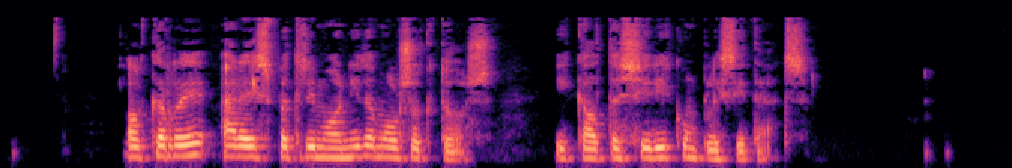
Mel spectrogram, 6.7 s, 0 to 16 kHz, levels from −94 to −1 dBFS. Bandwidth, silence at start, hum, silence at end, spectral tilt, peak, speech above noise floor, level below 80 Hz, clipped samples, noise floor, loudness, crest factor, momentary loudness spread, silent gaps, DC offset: 11.5 kHz; 0.85 s; none; 1.4 s; -4 dB/octave; -2 dBFS; 67 dB; -68 dBFS; under 0.1%; -87 dBFS; -20 LUFS; 20 dB; 10 LU; none; under 0.1%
